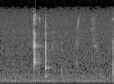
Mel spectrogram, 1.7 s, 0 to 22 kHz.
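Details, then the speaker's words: 2-week-old baby girl: two sharp hiccup bursts close together, then a fainter one, over a steady low room hum; hiccups. "cutest hiccups ever. Poor babykins."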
